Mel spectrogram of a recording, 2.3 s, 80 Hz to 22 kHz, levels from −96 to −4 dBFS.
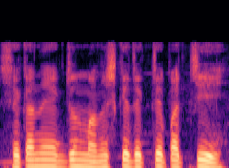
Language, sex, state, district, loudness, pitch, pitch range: Bengali, male, Assam, Hailakandi, -15 LUFS, 140 Hz, 130-145 Hz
